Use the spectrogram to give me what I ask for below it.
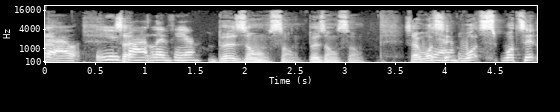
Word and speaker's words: Besançon: It's hard to pronounce. Besançon? Not bad. Besançon. Oh, that was really good. That second time. Besançon.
